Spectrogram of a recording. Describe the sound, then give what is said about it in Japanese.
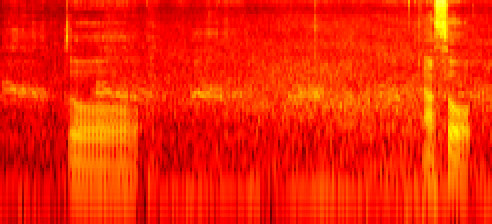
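Crow cawing in loud, harsh calls: one drawn-out caw early on and a short cluster of caws near the end, standing out over a steady background noise. “もう一個カラスが元気に鳴いてますね。”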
